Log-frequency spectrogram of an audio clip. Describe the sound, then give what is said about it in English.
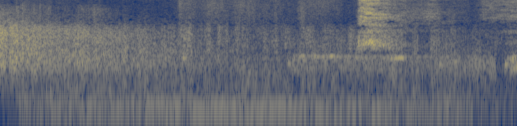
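A torpedo is fired and explodes near a battleship. A loud, dense roar and rumble with crackling texture fills the whole clip. “Battleship, quite close. Fire torpedo!”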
